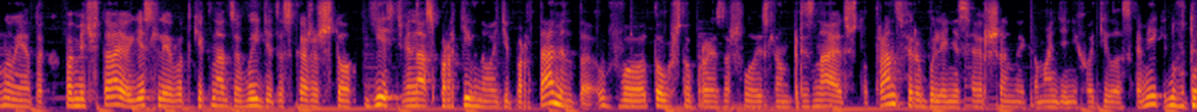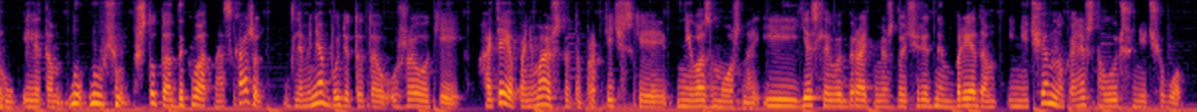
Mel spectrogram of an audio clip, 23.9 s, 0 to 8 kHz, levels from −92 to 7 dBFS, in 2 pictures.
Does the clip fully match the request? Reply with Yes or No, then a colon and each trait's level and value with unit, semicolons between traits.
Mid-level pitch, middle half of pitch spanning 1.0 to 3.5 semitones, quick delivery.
Yes: medium, 165 Hz; average, 3.0 semitones; fast, 165 wpm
